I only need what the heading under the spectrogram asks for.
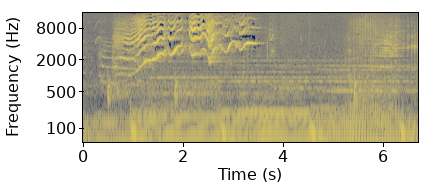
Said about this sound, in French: Les orques, nulle surprise à cela, ont des choses à dire. Elles ont donc un répertoire sonore important.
